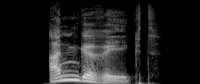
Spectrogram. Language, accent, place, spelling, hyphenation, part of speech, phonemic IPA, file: German, Germany, Berlin, angeregt, an‧ge‧regt, verb / adjective / adverb, /ˈanɡəˌʁeːkt/, De-angeregt.ogg
- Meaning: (verb) past participle of anregen; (adjective) 1. animated, lively 2. excited; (adverb) in a lively way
